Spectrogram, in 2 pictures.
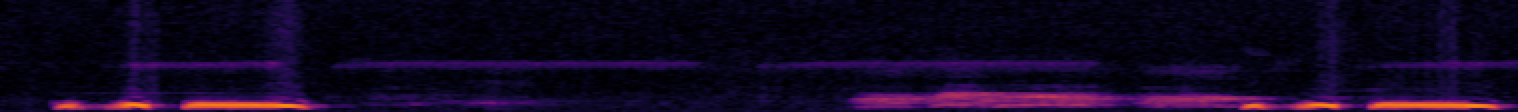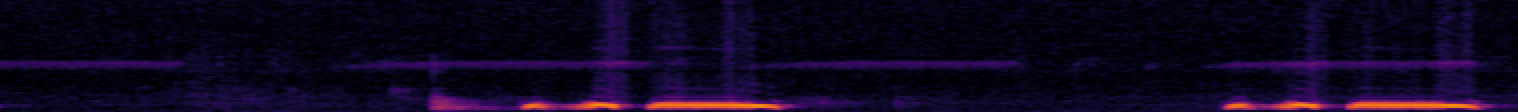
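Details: Spotted dove used as a decoy bird, its cooing played to stimulate another bird to coo; four clear phrases, each two short low coos followed by a longer drawn-out coo, repeated about every three seconds in near silence.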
